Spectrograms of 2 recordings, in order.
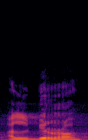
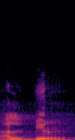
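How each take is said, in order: First: The word ends with a final vowel sound. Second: The word ends on the consonant r. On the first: It means righteousness or goodness. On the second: It sounds like the word for beer.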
